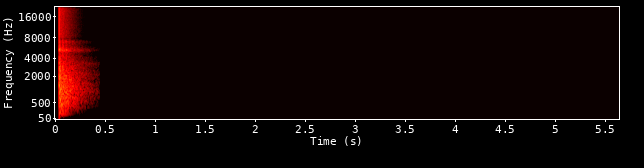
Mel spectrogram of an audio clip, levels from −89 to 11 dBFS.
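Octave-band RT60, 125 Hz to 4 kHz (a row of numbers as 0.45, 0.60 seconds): 0.25, 0.50, 0.50, 0.60, 0.60, 0.65 seconds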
